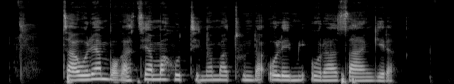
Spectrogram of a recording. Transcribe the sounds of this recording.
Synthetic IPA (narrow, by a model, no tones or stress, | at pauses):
taoɾɛambɔ̰ɣasiamahutinamatʰunda̰ʔolɛmiʔoɾasaːŋɡiɾa̰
